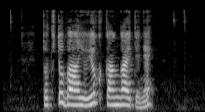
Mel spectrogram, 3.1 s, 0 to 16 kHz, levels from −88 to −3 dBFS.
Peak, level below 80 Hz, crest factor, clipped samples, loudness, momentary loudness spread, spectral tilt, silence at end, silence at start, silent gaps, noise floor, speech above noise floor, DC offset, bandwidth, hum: -6 dBFS; -68 dBFS; 18 dB; under 0.1%; -23 LUFS; 13 LU; -4.5 dB/octave; 0.8 s; 0.65 s; none; -59 dBFS; 37 dB; under 0.1%; 11.5 kHz; none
